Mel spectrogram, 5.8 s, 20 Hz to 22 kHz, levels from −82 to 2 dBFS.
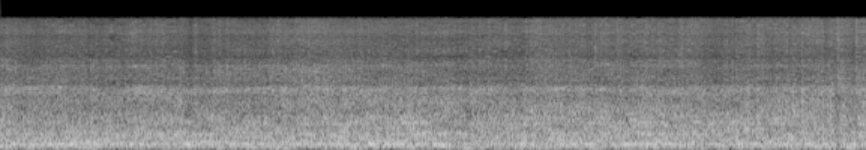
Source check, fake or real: fake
